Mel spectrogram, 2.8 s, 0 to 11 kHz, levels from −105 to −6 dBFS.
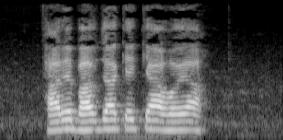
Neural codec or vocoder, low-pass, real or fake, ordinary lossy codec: none; 9.9 kHz; real; MP3, 96 kbps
